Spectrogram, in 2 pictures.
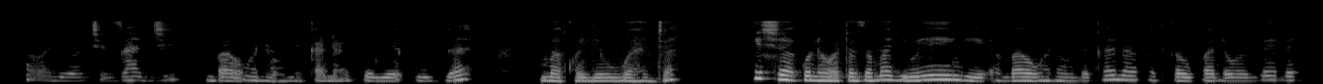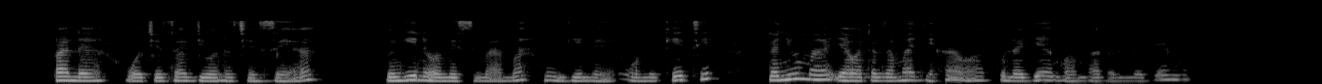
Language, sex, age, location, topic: Swahili, female, 36-49, Kisii, government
